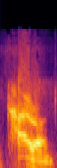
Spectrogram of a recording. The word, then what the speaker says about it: Tayron: I was trying to think of how you say it properly, but it's actually Tayron.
